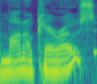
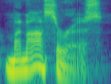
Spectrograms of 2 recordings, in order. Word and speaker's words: Monoceros: Here, Pope Gregory mentions that the unicorn is called a Monocheros in Greek, or Monoceros, to give it a more English pronunciation via Latin.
